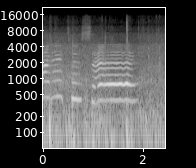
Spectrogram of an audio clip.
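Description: A woman singing without accompaniment: a short sung phrase, then a long held note from about a second in, with a slight vibrato.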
